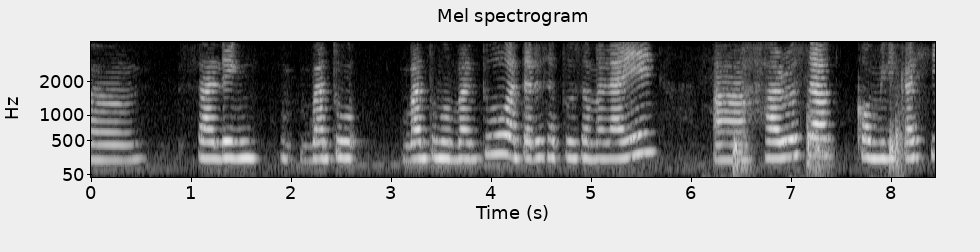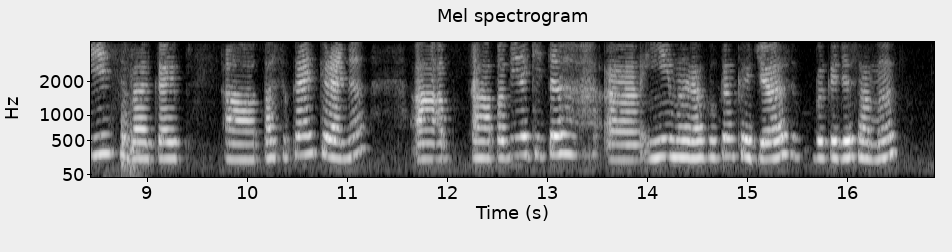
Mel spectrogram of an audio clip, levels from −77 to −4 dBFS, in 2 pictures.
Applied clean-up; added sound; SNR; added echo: none; Walk, footsteps; 12 dB; none.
